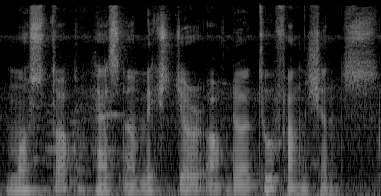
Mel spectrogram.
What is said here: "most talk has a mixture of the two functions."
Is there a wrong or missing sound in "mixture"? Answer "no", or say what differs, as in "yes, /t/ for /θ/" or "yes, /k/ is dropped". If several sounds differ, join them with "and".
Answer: no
